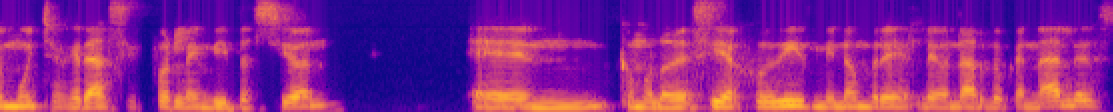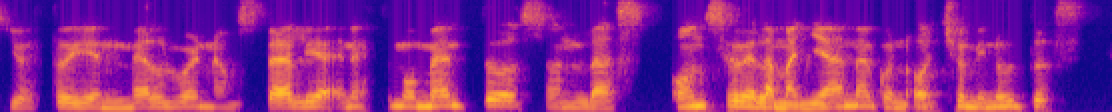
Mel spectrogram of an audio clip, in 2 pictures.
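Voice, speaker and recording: A man's voice: mid-range voice, no echo. Chilean man on dull, dry call audio. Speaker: actor and Alexander Technique teacher. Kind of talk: panel introduction over video call. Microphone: video call.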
